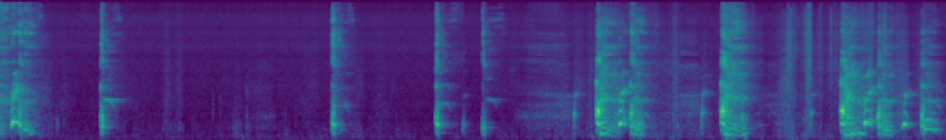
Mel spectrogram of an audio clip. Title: Trying not to cough seems to make it happen more. Coughing & more coughing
